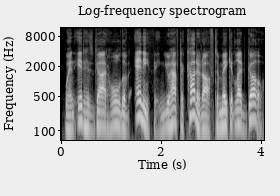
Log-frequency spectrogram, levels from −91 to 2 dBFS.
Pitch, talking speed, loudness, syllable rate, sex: 120 Hz, 265 wpm, -20 LUFS, 5.3 syllables/s, male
